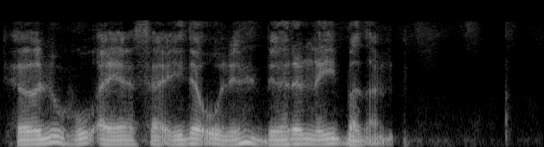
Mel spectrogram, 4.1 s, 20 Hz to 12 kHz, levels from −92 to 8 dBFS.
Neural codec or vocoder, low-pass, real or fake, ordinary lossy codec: codec, 16 kHz, 1.1 kbps, Voila-Tokenizer; 7.2 kHz; fake; none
